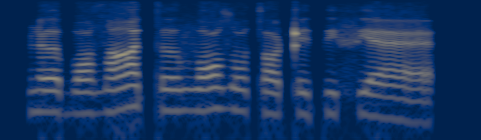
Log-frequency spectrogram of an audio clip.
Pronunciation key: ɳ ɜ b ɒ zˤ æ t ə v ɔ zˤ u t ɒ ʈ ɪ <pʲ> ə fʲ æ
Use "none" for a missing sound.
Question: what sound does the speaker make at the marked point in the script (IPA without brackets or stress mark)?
pʲ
